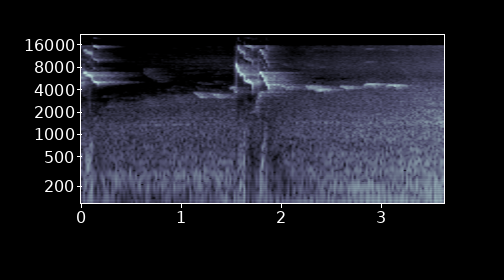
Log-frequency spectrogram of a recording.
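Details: Oriental white-eye kept to prompt other white-eyes into song: one high, sharp twittering phrase of quick falling notes, then a thin trailing whistle, over faint background hiss.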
